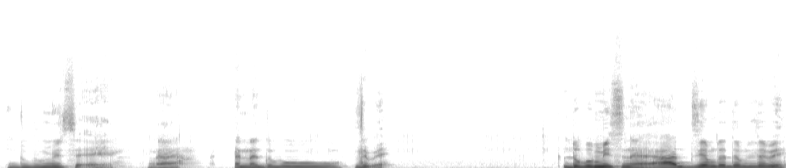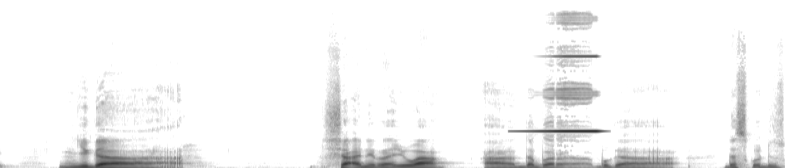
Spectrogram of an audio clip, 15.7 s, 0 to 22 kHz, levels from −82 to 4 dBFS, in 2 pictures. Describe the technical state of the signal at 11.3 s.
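At 11.3 s the speech signal is intact, with no audible dropout, distortion, clipping or other fault at that moment.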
